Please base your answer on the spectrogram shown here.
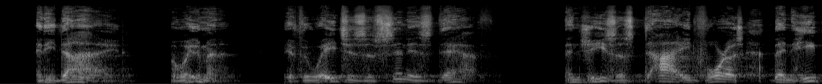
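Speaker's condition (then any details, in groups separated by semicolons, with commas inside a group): Laryngeal cancer after radiation, growth on voice box treated with radiation and chemotherapy; voice gaining strength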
